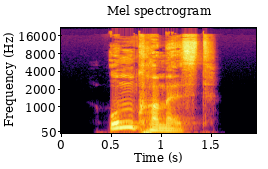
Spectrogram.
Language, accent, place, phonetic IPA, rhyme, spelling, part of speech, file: German, Germany, Berlin, [ˈʊmˌkɔməst], -ʊmkɔməst, umkommest, verb, De-umkommest.ogg
- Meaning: second-person singular dependent subjunctive I of umkommen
